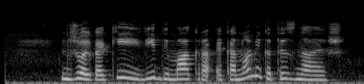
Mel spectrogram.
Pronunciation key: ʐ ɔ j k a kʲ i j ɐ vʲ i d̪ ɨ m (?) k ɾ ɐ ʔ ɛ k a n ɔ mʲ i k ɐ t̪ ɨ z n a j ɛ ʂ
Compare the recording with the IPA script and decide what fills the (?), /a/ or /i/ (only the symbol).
a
